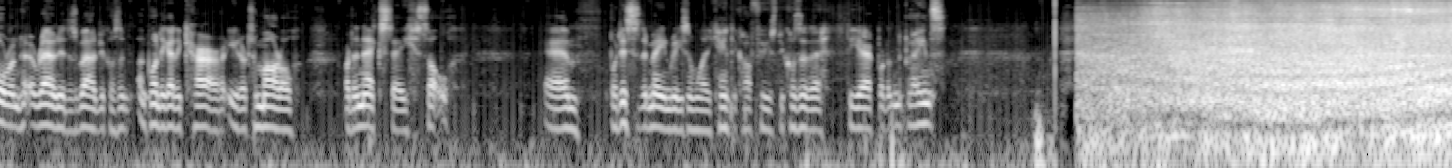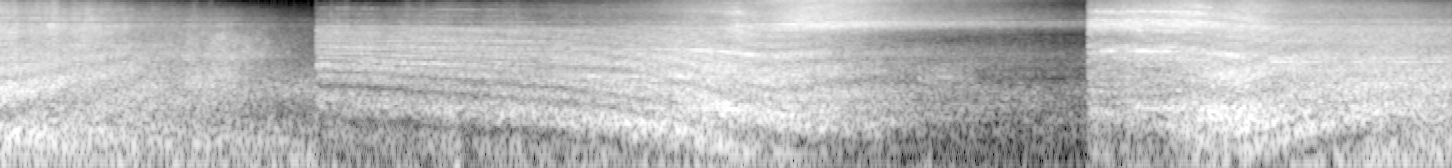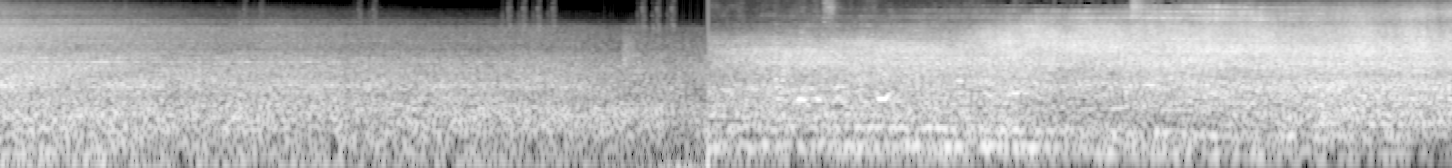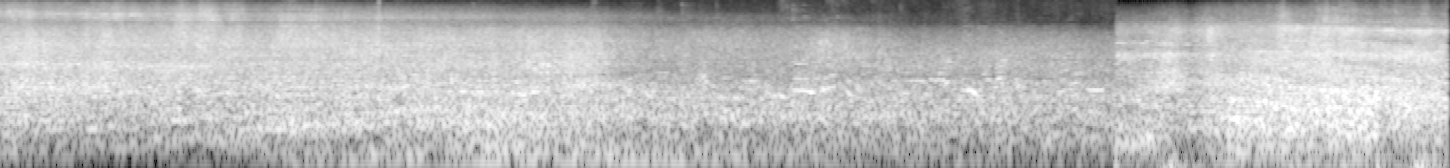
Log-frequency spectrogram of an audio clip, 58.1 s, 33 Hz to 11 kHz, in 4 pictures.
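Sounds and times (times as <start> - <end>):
jet engines passing by: 0.0 - 58.0
steady jet engine noise: 10.6 - 58.0.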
